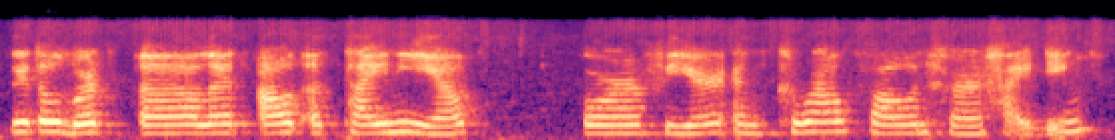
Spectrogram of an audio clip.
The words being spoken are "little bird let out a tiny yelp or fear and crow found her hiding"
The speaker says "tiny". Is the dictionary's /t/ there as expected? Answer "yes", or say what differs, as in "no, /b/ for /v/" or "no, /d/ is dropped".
yes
